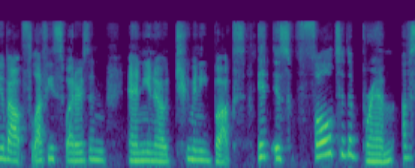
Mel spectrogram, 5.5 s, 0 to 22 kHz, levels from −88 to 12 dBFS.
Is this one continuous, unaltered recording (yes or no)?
no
